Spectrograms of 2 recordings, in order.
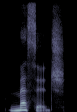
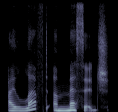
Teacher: Stress the beginning. Short E like bed.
